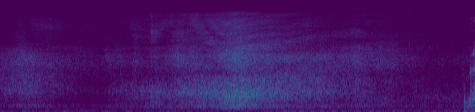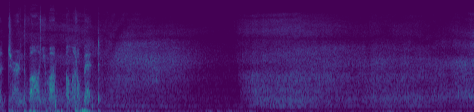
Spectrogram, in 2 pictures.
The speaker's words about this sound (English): Ocean sounds.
